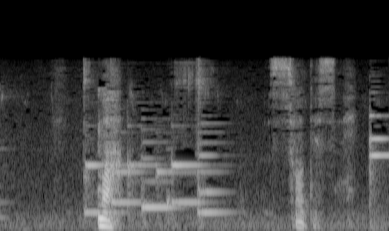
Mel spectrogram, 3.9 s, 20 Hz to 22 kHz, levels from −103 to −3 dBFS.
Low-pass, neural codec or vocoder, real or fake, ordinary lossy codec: none; none; real; none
